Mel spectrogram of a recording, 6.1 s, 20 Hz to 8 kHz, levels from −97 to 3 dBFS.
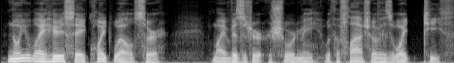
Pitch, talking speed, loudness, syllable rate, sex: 95 Hz, 180 wpm, -17 LUFS, 5.1 syllables/s, male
